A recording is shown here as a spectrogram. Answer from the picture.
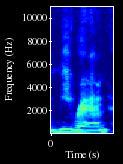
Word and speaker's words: Miran: to pronounce it because she said me ran as in me ran to my craft room uh but she made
